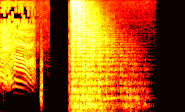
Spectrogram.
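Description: A loud explosion booms and quickly fades.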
